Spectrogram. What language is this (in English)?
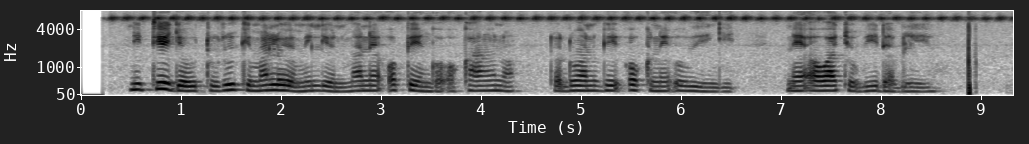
Luo (Kenya and Tanzania)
